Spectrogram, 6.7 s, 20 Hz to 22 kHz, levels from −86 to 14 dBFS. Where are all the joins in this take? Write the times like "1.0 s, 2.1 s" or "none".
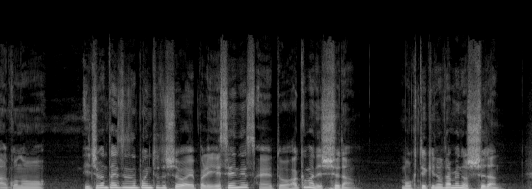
3.2 s

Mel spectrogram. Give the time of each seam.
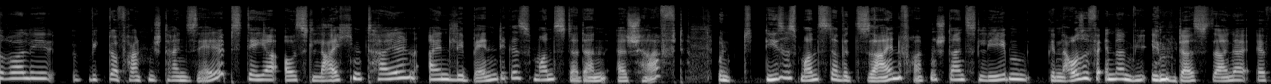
7.1 s

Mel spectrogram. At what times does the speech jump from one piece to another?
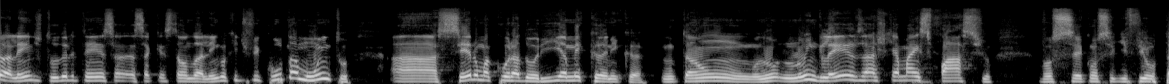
6.5 s

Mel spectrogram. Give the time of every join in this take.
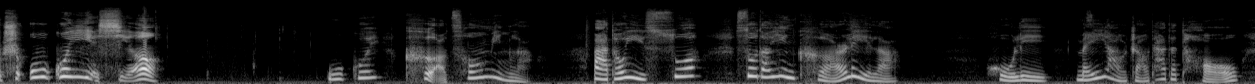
none

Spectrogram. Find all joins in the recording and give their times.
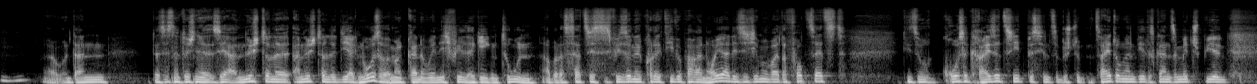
none

